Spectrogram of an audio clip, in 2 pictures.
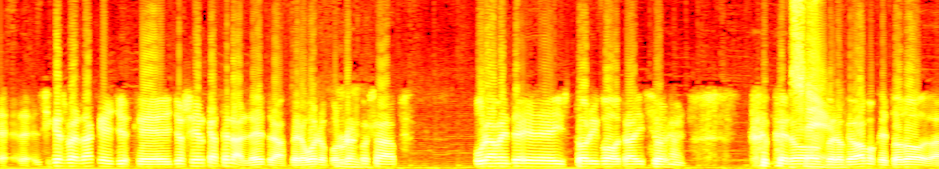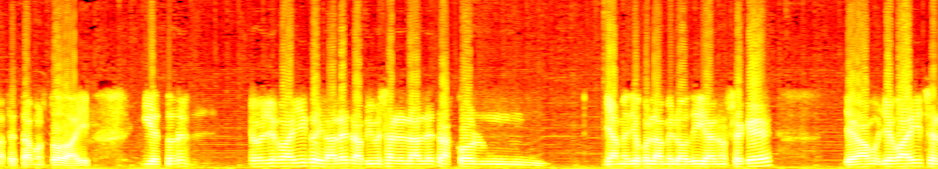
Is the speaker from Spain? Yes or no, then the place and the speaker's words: yes; Vila-seca, Catalonia, Spain; En Tarragona, nosotros somos de aquí, de Vilaseca de Tarragona.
